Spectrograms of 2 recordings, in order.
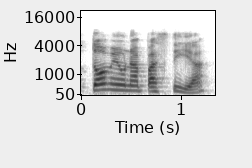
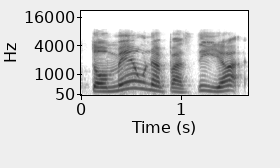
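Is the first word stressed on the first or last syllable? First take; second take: first; last. First: The first word is stressed on its first syllable. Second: The first word is stressed on its last syllable.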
